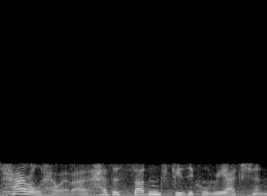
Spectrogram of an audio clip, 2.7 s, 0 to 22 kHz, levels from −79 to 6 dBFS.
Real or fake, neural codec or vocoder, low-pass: fake; codec, 16 kHz, 16 kbps, FreqCodec, larger model; 3.6 kHz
